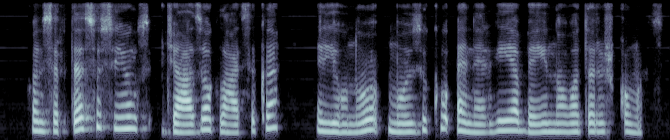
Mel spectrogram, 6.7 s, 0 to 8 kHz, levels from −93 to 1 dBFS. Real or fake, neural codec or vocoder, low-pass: fake; vocoder, 22.05 kHz, 80 mel bands, HiFi-GAN; 7.2 kHz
